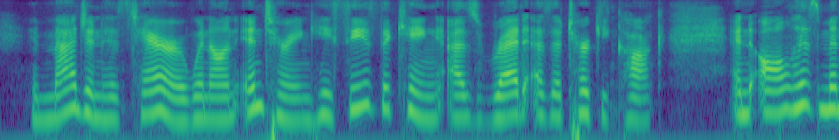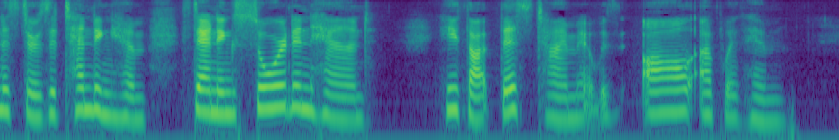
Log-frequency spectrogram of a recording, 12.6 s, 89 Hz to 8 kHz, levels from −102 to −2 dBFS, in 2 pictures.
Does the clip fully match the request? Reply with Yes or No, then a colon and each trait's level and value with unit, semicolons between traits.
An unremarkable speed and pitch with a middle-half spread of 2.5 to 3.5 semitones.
No: average, 170 wpm; average, 4.4 semitones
